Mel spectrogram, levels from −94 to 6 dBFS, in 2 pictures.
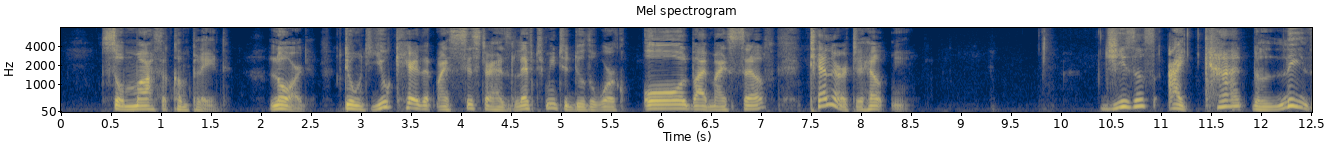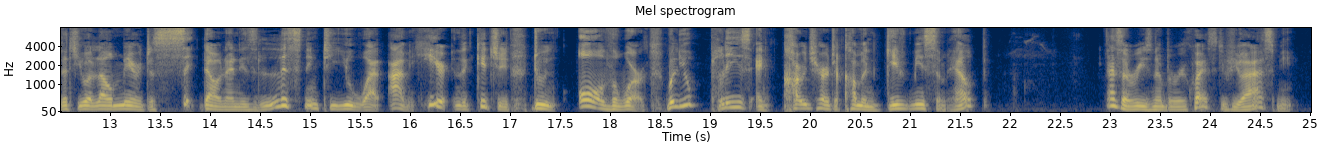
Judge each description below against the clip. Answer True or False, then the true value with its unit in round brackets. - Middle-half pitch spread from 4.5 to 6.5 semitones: True (5.1 semitones)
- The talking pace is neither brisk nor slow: True (170 wpm)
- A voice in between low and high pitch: False (125 Hz)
